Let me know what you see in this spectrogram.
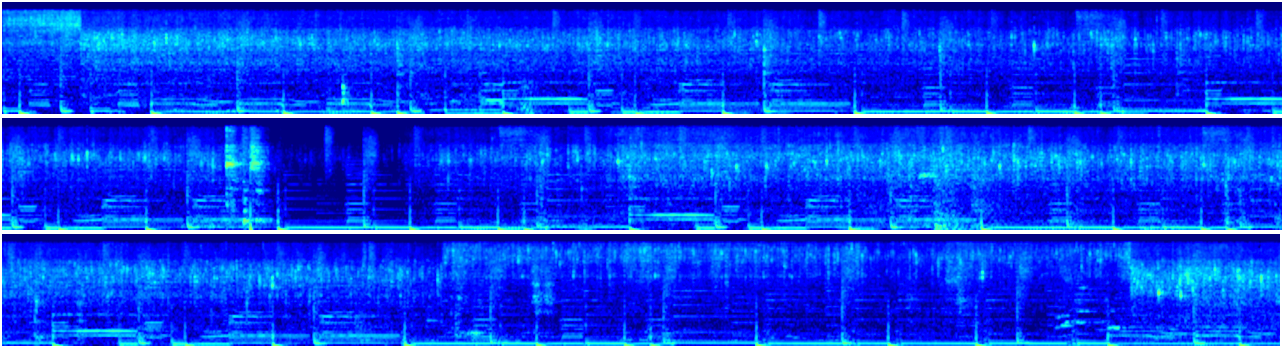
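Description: Eggplant omelette frying in hot oil in a wok: a steady sizzle with frequent small pops and clicks as it is worked with a fork and turned. The sizzle briefly thins out about twelve seconds in.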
